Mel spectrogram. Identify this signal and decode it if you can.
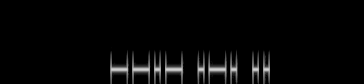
Morse code, heard as a keyed tone, about 22 wpm, 700 Hz. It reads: QRI
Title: Q-Codes 22wpm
